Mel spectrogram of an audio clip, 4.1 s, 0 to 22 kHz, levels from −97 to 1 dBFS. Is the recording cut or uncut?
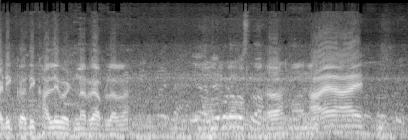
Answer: uncut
